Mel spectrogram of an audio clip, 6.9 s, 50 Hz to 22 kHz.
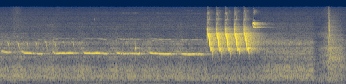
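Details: Male common nightingale singing a song strophe: a run of short clear whistles, about three per second, then a burst of loud rapid buzzy notes and a final sharp note. Each male has about 200 different strophes.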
